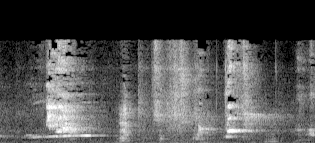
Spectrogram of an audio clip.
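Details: Cockatoo giving harsh, raspy squawks, with a short level whistled tone and brief higher chirps mixed in, in bursts over about three seconds.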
